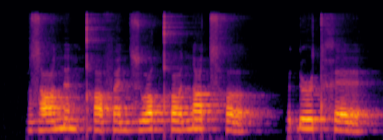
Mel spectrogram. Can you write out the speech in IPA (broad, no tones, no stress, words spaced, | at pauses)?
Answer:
zɑnənqʰʌfæn zu qʰunɑt͡sʰʌ | ɗə˞t xɛ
